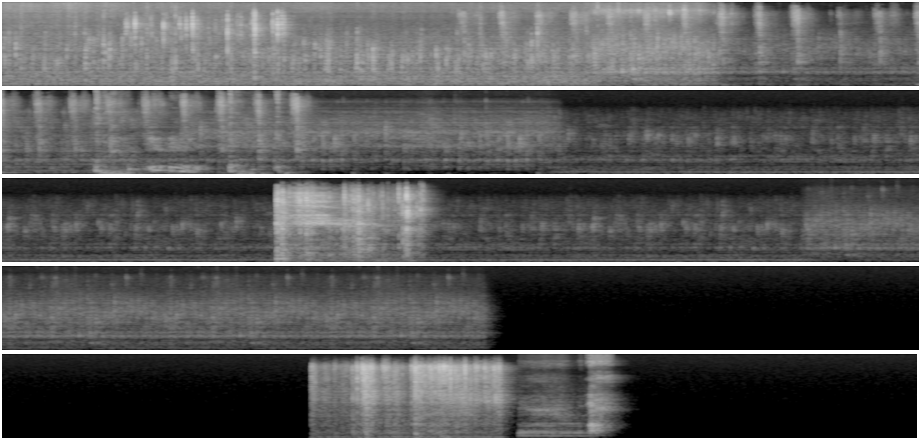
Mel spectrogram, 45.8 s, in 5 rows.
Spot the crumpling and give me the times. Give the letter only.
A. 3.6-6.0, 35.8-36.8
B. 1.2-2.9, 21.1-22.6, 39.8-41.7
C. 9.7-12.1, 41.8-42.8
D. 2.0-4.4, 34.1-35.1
B.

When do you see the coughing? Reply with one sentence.
The coughing can be heard from 9.7 to 12.1 s and from 41.8 to 42.8 s.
